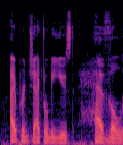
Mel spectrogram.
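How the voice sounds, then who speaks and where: With music playing in the background, a man speaks at a moderate pace in a fairly low voice with ordinary pitch variation. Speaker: gaming youtuber. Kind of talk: gameplay commentary.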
